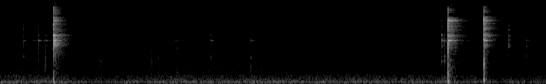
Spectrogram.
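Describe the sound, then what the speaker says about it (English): An AR-15 trigger releasing the hammer, heard as a single sharp metallic click followed later by a close pair of crisp snaps in a quiet room. "Releases the hammer."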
